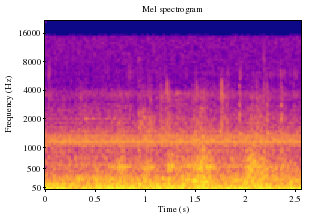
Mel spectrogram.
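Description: The Relay Kamome No. 3 limited express train, running from Hakata to Kōhoku, rolls into platform 1 with a steady, low rumble and a faint sustained hum, continuous throughout with no voices.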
